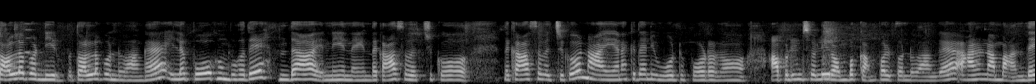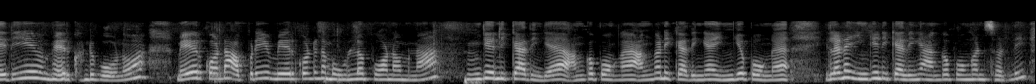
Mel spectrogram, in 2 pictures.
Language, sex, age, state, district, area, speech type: Tamil, female, 18-30, Tamil Nadu, Namakkal, rural, spontaneous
